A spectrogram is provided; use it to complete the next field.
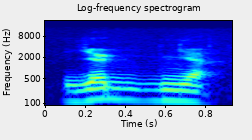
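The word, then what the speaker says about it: yajña: Yajna. Yajna. Yajna. Notice how my teeth are coming fully close together when I do that. Yajna. Yajna. So that's how to pronounce that conjunction.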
